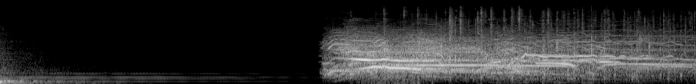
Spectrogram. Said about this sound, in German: Ich liege links, rechts ging der Ball rein. Billing jubelt.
